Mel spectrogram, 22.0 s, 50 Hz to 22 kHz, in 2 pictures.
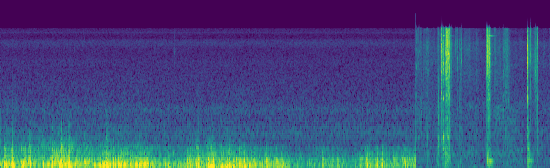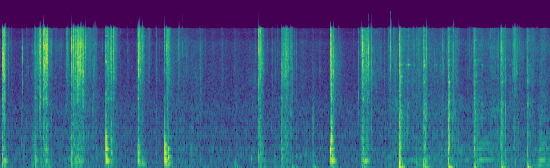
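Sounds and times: axe chopping log: 10.6 - 14.6, 17.6 - 21.7
bark tearing scrapes: 17.6 - 22.0.

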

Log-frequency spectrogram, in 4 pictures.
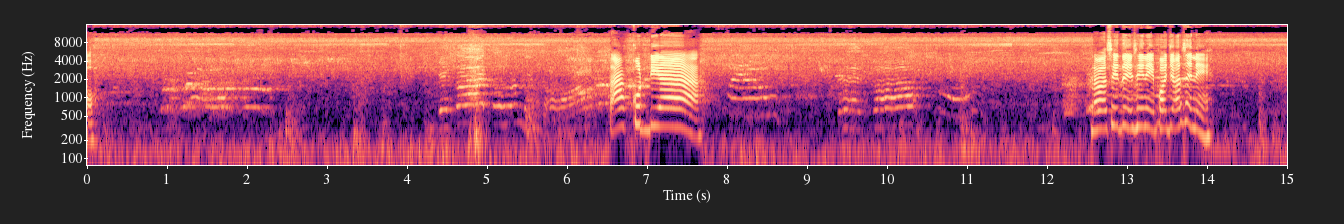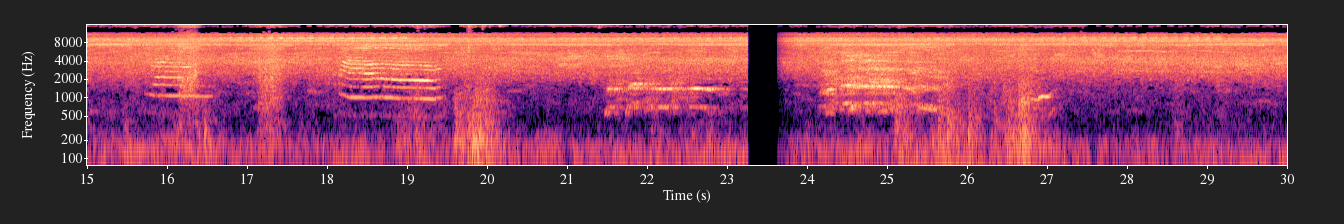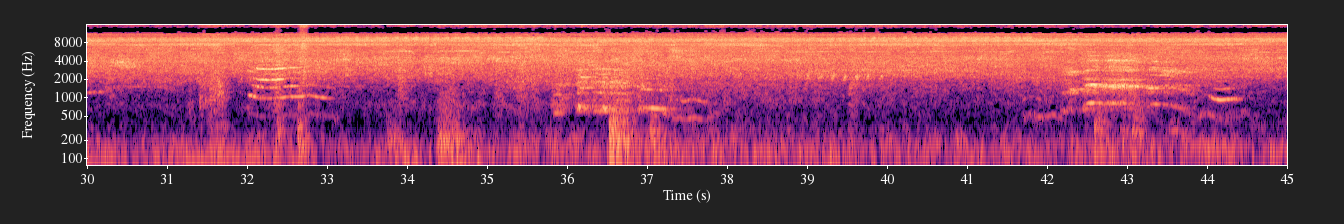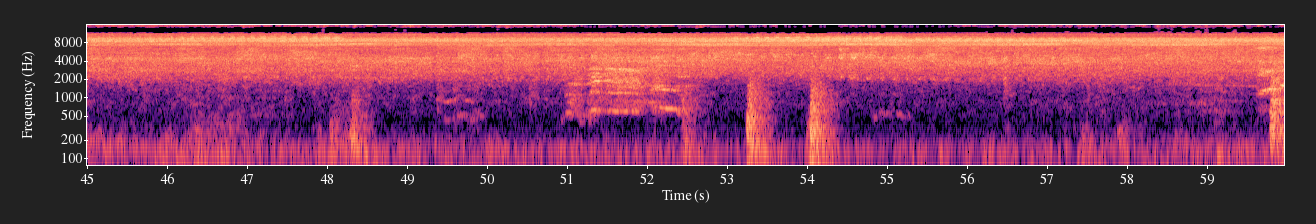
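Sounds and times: cat meowing: 18.2 - 19.5, 32.0 - 33.2.

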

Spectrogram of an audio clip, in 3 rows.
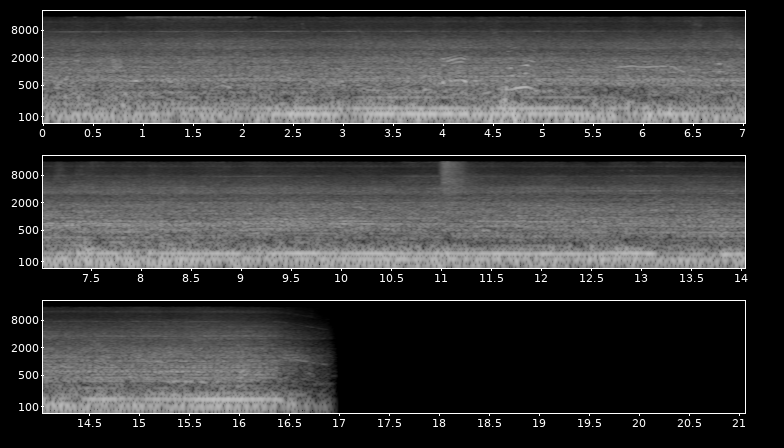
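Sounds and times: truck engine under load: 0.0 - 17.0
short hiss: 11.0 - 11.4.

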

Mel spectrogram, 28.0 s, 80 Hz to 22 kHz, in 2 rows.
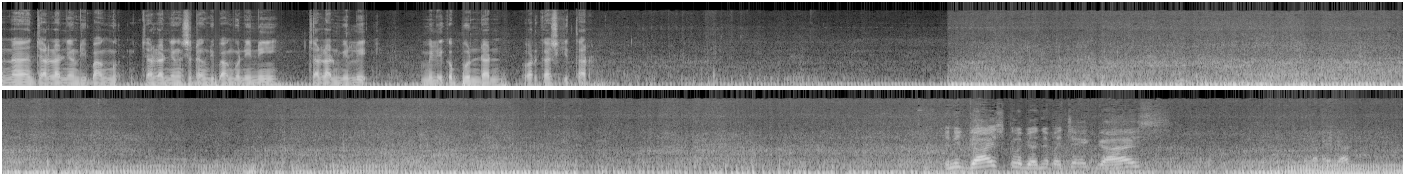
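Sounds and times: scooter engine running: 6.0 - 28.0.

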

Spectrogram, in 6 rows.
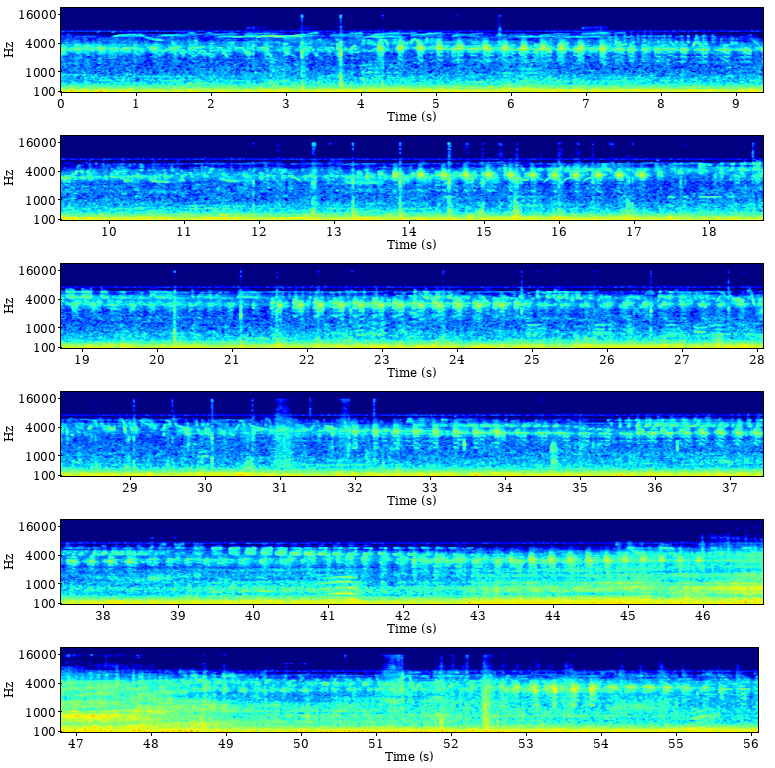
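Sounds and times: low steady rumble: 0.0 - 56.0
frogs calling in chorus: 31.6 - 56.0.

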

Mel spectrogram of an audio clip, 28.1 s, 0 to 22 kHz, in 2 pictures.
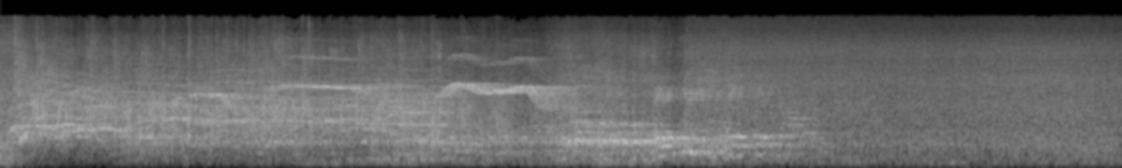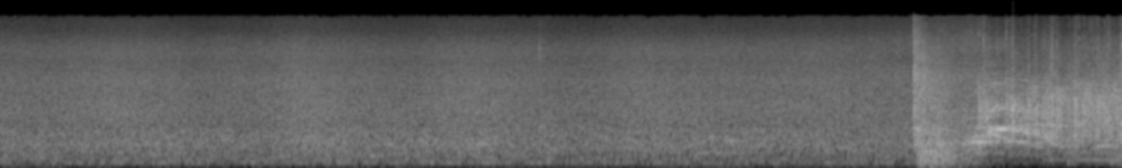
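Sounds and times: rushing hiss of indoor pool hall: 0.0 - 28.0.

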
